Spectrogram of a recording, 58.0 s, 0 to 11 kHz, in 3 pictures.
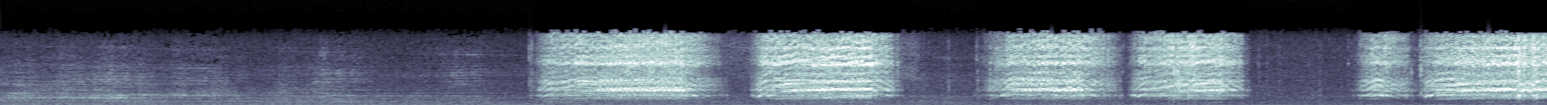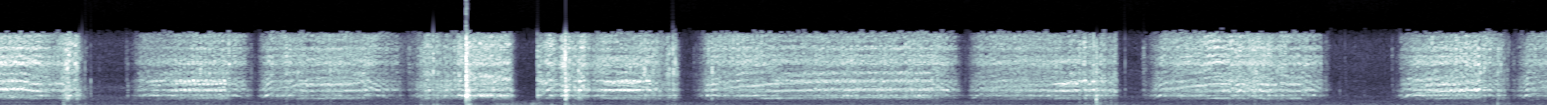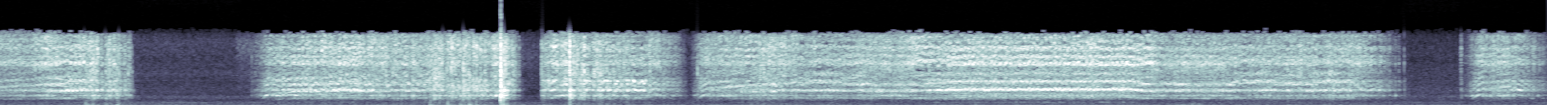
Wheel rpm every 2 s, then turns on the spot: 0, 0, 0, 90, 100, 110, 110, 100, 40, 170, 110, 140, 120, 160, 150, 150, 140, 160, 80, 140, 50, 160, 160, 130, 190, 190, 190, 170, 40.
8-10 30-32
